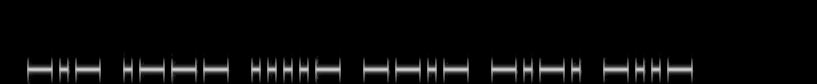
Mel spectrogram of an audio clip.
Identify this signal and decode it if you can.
Morse code, heard as a keyed tone, about 15 wpm, 700 Hz. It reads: KJ4QCX
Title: USA Callsign DE Callsign - 6 Characters - 15wpm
